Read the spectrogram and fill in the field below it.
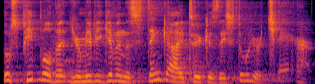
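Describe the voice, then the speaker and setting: High-voiced preacher. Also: male voice, normal speed, noisy background. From Spain. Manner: earnest storytelling with light humor. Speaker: pastor. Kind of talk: sermon. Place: church sanctuary. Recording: long hall reverb in a church.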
